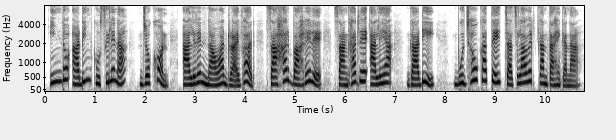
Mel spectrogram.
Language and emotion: Santali, happy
